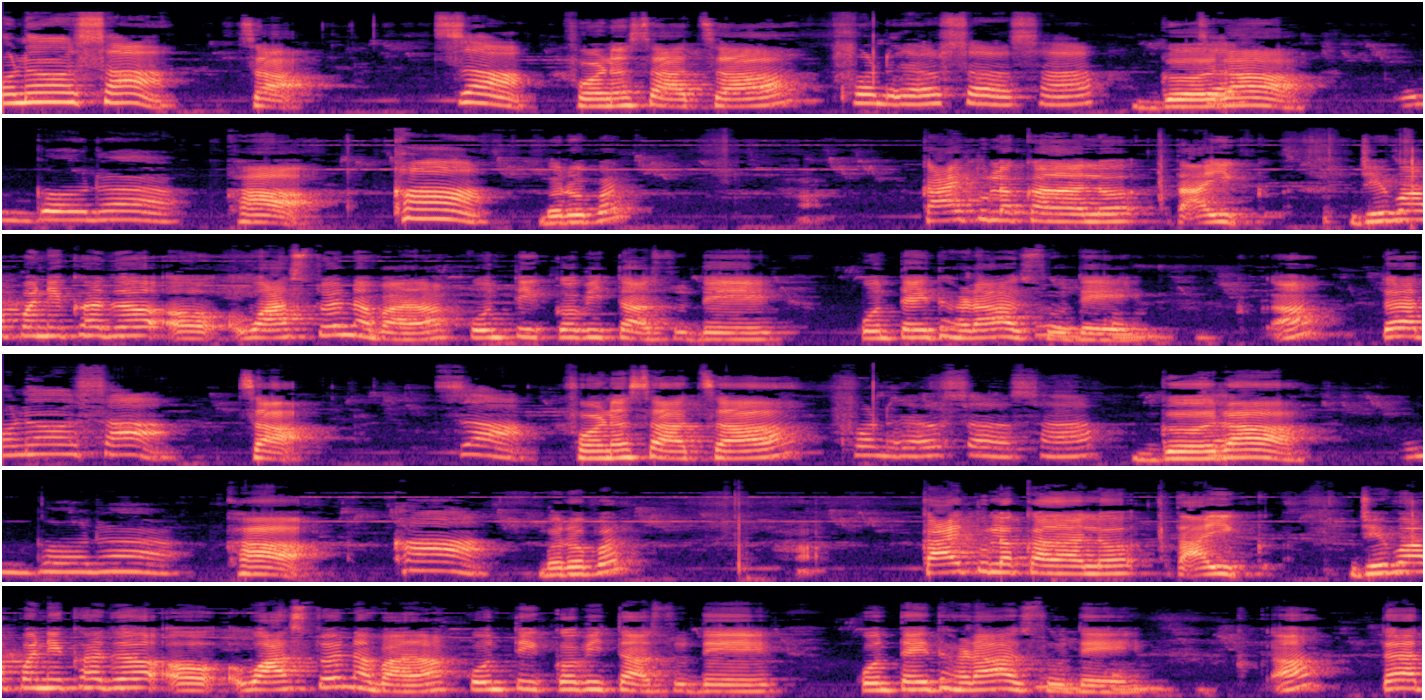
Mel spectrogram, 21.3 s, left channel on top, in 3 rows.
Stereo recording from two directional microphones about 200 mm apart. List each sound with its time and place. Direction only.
0.0 s speech: 65° left (ahead or behind)
1.2 s speech: 15° right (ahead or behind)
2.2 s speech: 65° left (ahead or behind)
2.8 s a woman's voice: 15° right (ahead or behind)
4.2 s speech: 60° left (ahead or behind)
5.8 s a woman's voice: 20° right (ahead or behind)
7.3 s a child's voice: 70° left (ahead or behind)
8.2 s speech: 20° right (ahead or behind)
9.0 s speech: 60° left (ahead or behind)
9.8 s a woman's voice: 15° right (ahead or behind)
11.7 s a woman's voice: 20° right (ahead or behind)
